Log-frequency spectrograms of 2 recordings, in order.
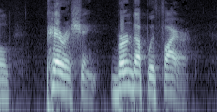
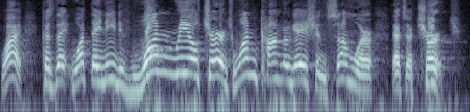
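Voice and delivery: fervent; 7 semitones higher, 4 dB louder than usual. Real, not acted. Preacher stressing the need for one church, fervent high delivery. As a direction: lift the voice and stretch it.

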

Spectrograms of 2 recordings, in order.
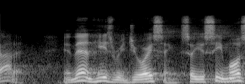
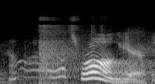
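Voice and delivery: puzzled self-talk; 10 semitones higher, slower than usual. Retold or imitated. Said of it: "You think".

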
